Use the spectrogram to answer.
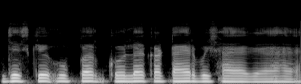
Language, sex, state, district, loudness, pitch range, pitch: Hindi, male, Jharkhand, Ranchi, -14 LUFS, 130-145 Hz, 140 Hz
